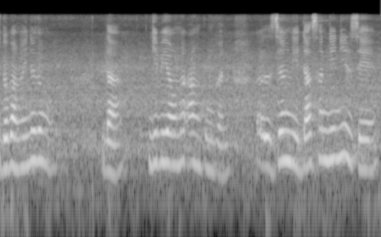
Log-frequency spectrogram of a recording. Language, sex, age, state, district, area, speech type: Bodo, female, 45-60, Assam, Kokrajhar, urban, spontaneous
